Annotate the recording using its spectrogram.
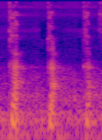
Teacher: suaranya ada di Pangkal lidah di Pangkal lidah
